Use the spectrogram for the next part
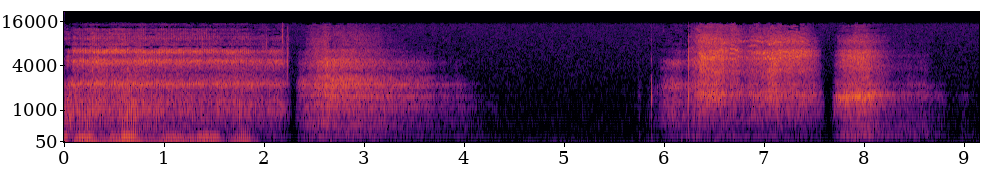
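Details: Sleeping subject snoring: low rattling snore on the in-breath, then quieter breathing and a snorting exhale.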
